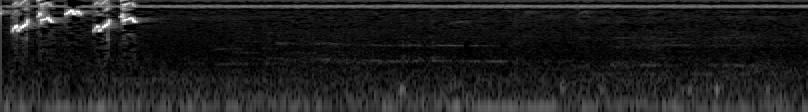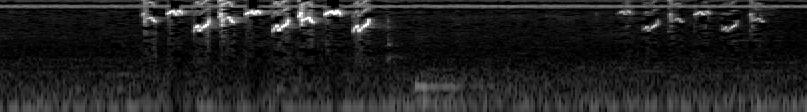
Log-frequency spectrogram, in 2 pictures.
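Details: Cinereous tit song, Indonesian glatik batu: short bursts of quick, piercing high notes separated by long quiet gaps, the last burst faint, with a steady high hum.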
